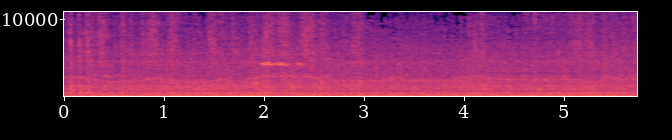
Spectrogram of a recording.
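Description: Passenger train on the Chicago to Los Angeles run, heard from the back end of the train as a loud, steady rumble of rolling wheels and track noise, continuous throughout.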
